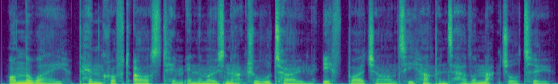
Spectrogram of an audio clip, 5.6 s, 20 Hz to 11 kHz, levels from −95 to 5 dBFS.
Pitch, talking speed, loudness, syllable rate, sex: 100 Hz, 235 wpm, -20 LUFS, 5.7 syllables/s, male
